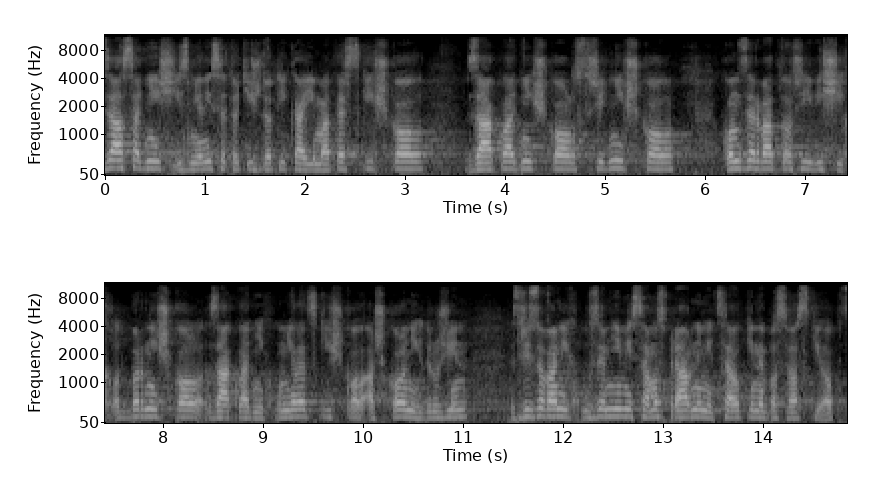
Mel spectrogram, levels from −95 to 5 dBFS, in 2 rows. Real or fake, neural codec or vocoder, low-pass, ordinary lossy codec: real; none; 10.8 kHz; AAC, 32 kbps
